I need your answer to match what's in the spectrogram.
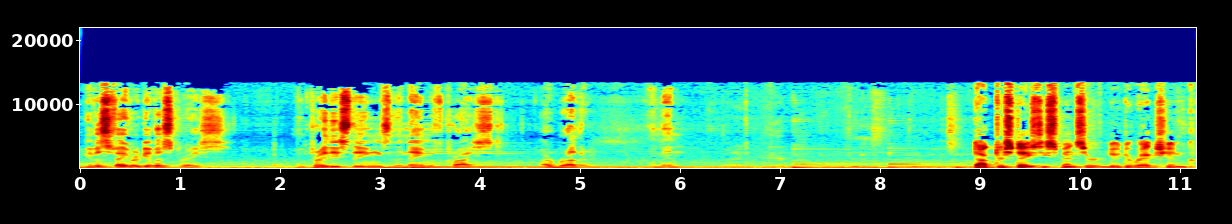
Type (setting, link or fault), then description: setting, busy venue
